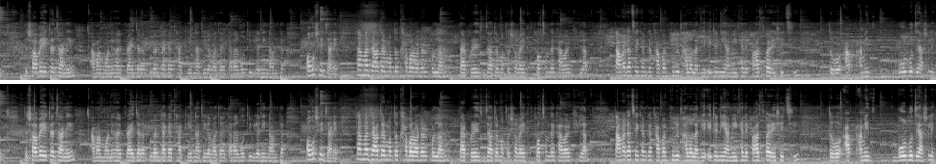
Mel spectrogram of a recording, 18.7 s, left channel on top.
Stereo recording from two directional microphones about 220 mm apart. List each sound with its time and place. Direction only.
0.5 s speech: 20° right (ahead or behind)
